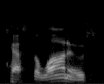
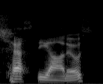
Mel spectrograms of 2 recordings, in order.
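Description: First: The L sound in the name is pronounced. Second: The L sound in the name is silent. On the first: The speaker calls it wrong. "I'm mispronouncing his name" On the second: The speaker calls it right. "The L is silent"

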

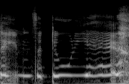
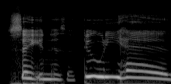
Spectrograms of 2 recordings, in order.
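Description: First: It is said in a very high-pitched voice. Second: It is said in a normal speaking voice.

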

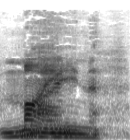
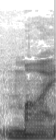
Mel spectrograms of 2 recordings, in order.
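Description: First: The word is screamed loudly. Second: The word is said calmly and quietly. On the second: "I wouldn't say she screamed this week. It was more like"

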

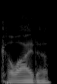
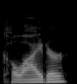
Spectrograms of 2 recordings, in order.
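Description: First: The final R is dropped, Boston style. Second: The final R is clearly pronounced.

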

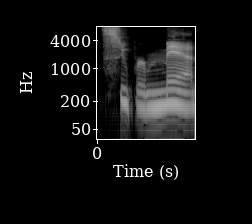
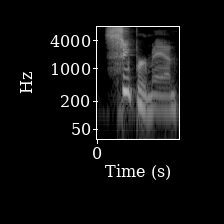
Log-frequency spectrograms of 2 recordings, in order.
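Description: First: The stress is on the last part, man. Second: The stress is on the first part, super. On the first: He is a man with a duty to do good. The speaker calls it right. "He's a man who has a job to make the world a better place" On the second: He is a superhero with powers. The speaker calls it wrong. "Not Superman"

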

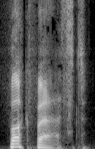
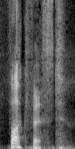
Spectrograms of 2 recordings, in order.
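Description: First: The second word has the vowel of 'fast'. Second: The second word has the vowel of 'fist'. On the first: The speaker calls it wrong. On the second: The speaker calls it right.

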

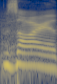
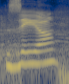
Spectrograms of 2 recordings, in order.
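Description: First: The name is said with a softer, gentler sound. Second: The name is said with a harsher, aggressive sound. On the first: The speaker calls it right. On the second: The speaker calls it wrong.

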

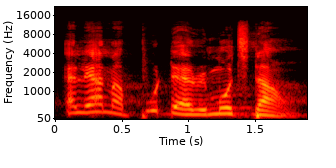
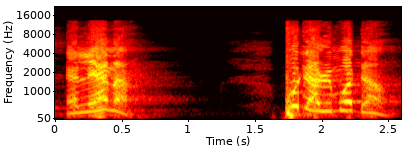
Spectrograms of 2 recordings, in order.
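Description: First: The command is said softly and casually. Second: The command is said forcefully and sternly. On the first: The listener does not take the command seriously. The speaker calls it wrong. "Then they think you are joking" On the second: The listener knows the command is serious. The speaker calls it right. "But when you say"

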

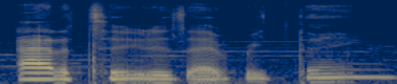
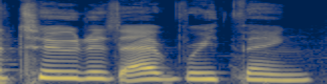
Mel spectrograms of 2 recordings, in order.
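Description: First: It is said quietly and less clearly. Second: It is said louder and more clearly.

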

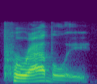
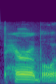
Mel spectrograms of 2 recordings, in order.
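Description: First: The word is pronounced as parabole. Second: The word is pronounced as parable. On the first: The speaker calls it wrong. "she's like, parabole" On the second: The speaker calls it right. "no, the word is parable"

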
